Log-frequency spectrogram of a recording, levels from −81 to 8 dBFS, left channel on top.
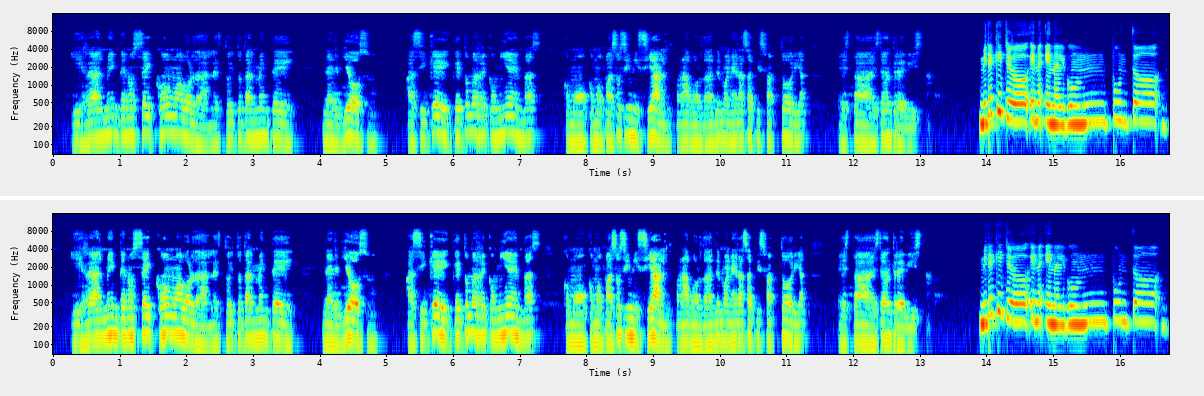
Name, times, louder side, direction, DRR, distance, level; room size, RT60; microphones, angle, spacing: voice 1, 0.3-3.6 4.0-4.8 5.3-7.3 7.7-11.3 11.8-13.0, right 5 dB, 40° right, 0.3 m, -26 dB
voice 2, 13.9-16.7, left 2 dB, 30° left, 0.4 m, -17 dB
4.5 x 2.5 x 3.2 m
head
